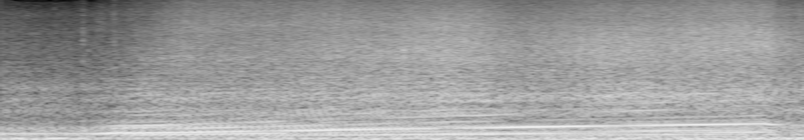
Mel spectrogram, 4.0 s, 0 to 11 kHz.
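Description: Supercharged 6.2-litre V8 of a 2020 Camaro ZL1, with its secondary catalytic converters deleted, accelerating hard from inside the cabin. The engine note climbs steadily in pitch for about three seconds, then falls away suddenly near the end as the throttle is lifted.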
